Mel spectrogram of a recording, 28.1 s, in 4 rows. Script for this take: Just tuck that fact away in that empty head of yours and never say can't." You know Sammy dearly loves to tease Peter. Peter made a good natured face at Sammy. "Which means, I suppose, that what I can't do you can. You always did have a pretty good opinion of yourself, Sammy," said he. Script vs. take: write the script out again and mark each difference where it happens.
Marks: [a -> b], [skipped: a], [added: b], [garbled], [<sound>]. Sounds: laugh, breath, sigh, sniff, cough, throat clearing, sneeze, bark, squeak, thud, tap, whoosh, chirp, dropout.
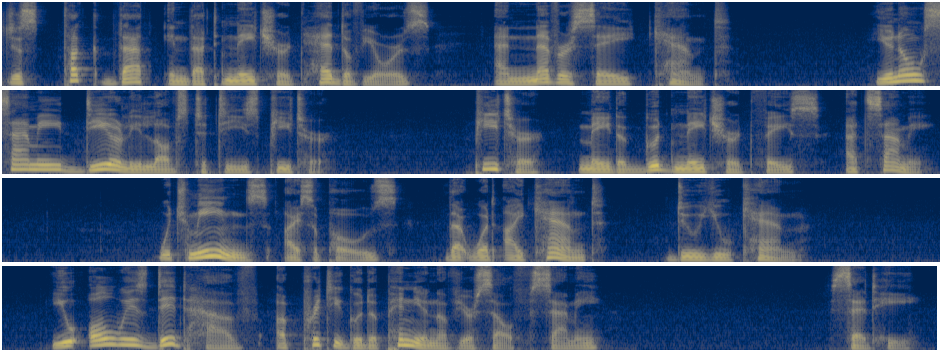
Just tuck that [skipped: fact away] in that [empty -> natured] head of yours and never say can't." You know Sammy dearly loves to tease Peter. Peter made a good natured face at Sammy. "Which means, I suppose, that what I can't do you can. You always did have a pretty good opinion of yourself, Sammy," said he.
